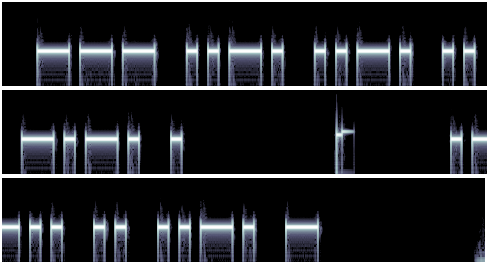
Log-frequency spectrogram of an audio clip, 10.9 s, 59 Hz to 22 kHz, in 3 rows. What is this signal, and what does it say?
Morse code, heard as a keyed tone, about 15 wpm, 700 Hz. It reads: OFFICE LIFT
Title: Sentences from Top 1000 Words - New Word Drill - 15wpm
